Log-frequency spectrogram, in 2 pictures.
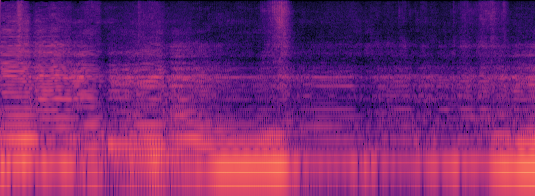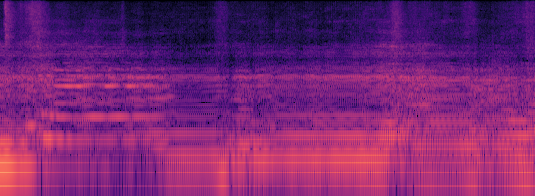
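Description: Solo double bass played with the bow: a slow line of held low notes, each lasting a second or two before the pitch changes, with the strongest notes about two and a half and five seconds in.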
